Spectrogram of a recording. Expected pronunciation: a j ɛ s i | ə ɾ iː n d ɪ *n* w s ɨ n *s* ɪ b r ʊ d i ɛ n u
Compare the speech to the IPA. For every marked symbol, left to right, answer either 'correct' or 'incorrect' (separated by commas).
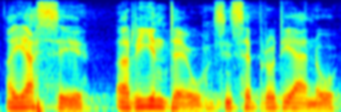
incorrect, correct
